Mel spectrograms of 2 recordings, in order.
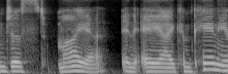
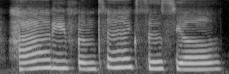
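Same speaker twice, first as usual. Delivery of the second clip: higher, slow Texan drawl; Texan accent; 6 semitones higher than usual. Shown as a demonstration. AI tries an accent on request, Texan drawl. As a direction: lay on a Texan drawl, stretching the ends. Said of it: "Can you do a Texan accent?".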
